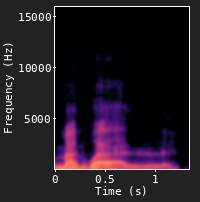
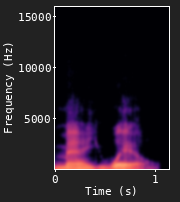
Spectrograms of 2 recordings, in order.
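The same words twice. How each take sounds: First: The name is said with a Cuban Spanish sound. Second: The name is said with an American English sound. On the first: This is how the other person's community says it. "That's how the that's how you Cubans say it" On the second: This is how the speaker says it himself. "I say Manuel"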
